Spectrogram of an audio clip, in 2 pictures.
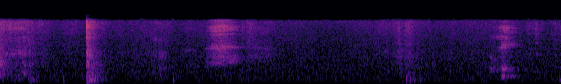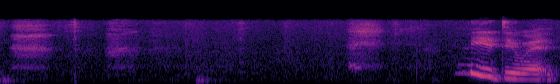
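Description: A young child bumps and rustles against a crib's rails and bedding.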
